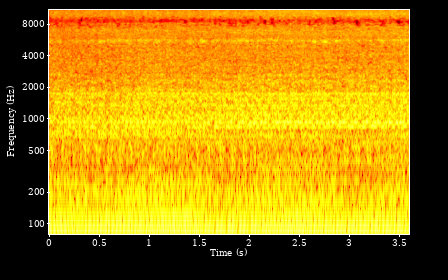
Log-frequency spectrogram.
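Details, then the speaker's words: International fire truck Detroit diesel with new batteries and cleaned ground cables, not started in about a month, 64°F, air horn air leak audible: cranks fast, starts right up into loud, deep, even idle, no knocks or misses, good oil pressure; normal idle. "it's cranking over fast though [Music] and then it started right up"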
